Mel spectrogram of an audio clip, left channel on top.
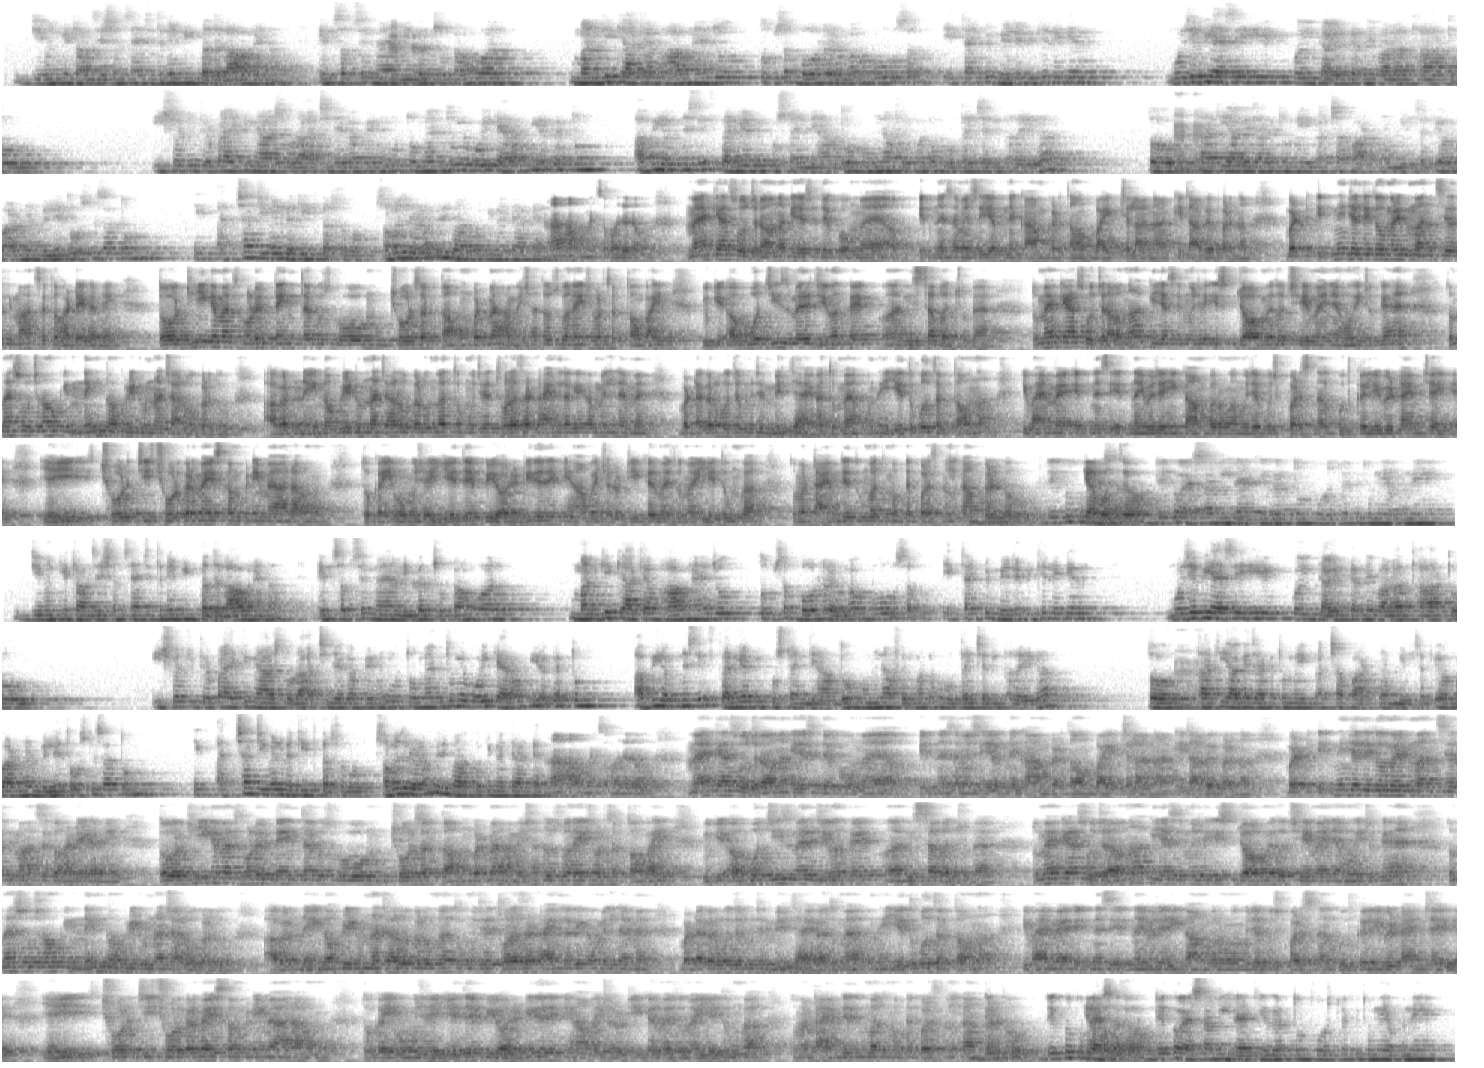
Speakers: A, on the right; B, on the left.
A: जीवन के ट्रांजिशंस हैं जितने भी बदलाव हैं ना इन सब से मैं
B: हम्म
A: निकल
B: हम्म
A: चुका हूँ और मन के क्या क्या भाव हैं जो तुम सब बोल रहे हो ना वो सब एक टाइम पे मेरे भी थे लेकिन मुझे भी ऐसे ही कोई गाइड करने वाला था तो ईश्वर की कृपा है कि मैं आज थोड़ा अच्छी जगह पे हूँ तो मैं भी तुम्हें वही कह रहा हूँ कि अगर तुम अभी अपने सिर्फ करियर पे कुछ टाइम ध्यान दो घूमना फिरना तो होता ही चल रहेगा तो
B: हम्म हम्म।
A: ताकि आगे जाके तुम्हें एक अच्छा पार्टनर मिल सके और पार्टनर मिले तो उसके साथ तुम एक अच्छा जीवन व्यतीत कर सको समझ रहे हो ना मेरी बात को कि मैं क्या
B: हाँ
A: कह रहा हूँ
B: हाँ वो मैं समझ रहा हूँ मैं क्या सोच रहा हूँ ना कि जैसे देखो मैं अब इतने समय से ये अपने काम करता हूँ बाइक चलाना किताबें पढ़ना बट इतनी जल्दी तो मेरे मन से और दिमाग से तो हटेगा नहीं तो ठीक है मैं थोड़े दिन तक उसको छोड़ सकता हूँ बट मैं हमेशा तो उसको नहीं छोड़ सकता हूँ भाई क्योंकि अब वो चीज़ मेरे जीवन का एक अ, हिस्सा बन चुका है तो मैं क्या सोच रहा हूँ ना कि जैसे मुझे इस जॉब में तो छह महीने हो ही चुके हैं तो मैं सोच रहा हूँ कि नई नौकरी ढूंढना चालू कर दूँ अगर नई नौकरी ढूंढना चालू करूंगा तो मुझे थोड़ा सा टाइम लगेगा मिलने में बट अगर वो जब मुझे मिल जाएगा तो मैं उन्हें ये तो बोल सकता हूँ ना कि भाई मैं इतने से इतने ही बजे ही काम करूंगा मुझे कुछ पर्सनल खुद के लिए भी टाइम चाहिए यही छोड़ चीज छोड़कर मैं इस कंपनी में आ रहा हूँ तो कहीं वो मुझे ये दे प्रियोरिटी दे दे कि हाँ भाई चलो ठीक है मैं तुम्हें ये दूंगा तुम्हें टाइम दे दूंगा तुम अपने पर्सनल काम
A: देखो
B: कर लो
A: देखो तुम
B: क्या
A: ऐसा
B: बोलते हो
A: देखो ऐसा भी है कि अगर तुम सोचते हो कि तुम्हें अपने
